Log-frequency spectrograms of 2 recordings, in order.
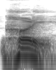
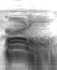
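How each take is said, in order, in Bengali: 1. প্রথম ব্যঞ্জনটি মহাপ্রাণ, এতে শ্বাসের ফুৎকার আছে। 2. প্রথম ব্যঞ্জনটি অল্পপ্রাণ, এতে শ্বাসের ফুৎকার নেই।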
